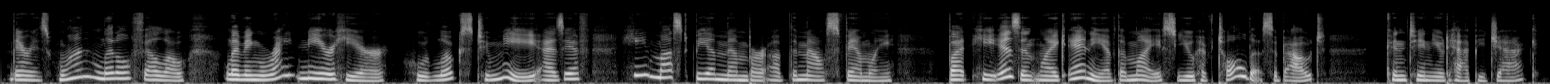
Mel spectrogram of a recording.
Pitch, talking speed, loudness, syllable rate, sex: 225 Hz, 155 wpm, -17 LUFS, 4.2 syllables/s, female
